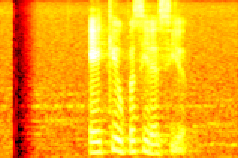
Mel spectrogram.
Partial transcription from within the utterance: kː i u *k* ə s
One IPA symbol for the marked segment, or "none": p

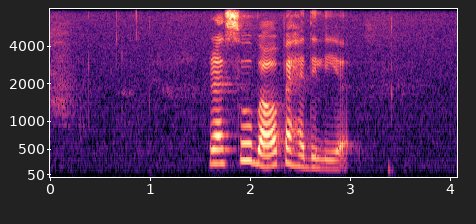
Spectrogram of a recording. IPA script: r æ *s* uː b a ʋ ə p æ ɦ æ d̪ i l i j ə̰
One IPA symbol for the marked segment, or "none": s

